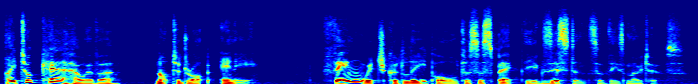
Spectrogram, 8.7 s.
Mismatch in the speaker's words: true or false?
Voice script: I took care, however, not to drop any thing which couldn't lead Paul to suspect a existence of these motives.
true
